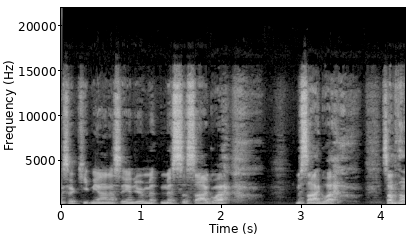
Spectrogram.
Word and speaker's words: Mississauga: We ended up getting a house, and I'm gonna pronounce it wrong, so keep me honest, Andrew. Mississauga, something like that. Mississauga, yeah.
